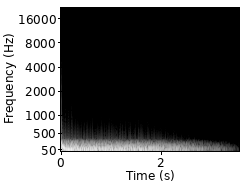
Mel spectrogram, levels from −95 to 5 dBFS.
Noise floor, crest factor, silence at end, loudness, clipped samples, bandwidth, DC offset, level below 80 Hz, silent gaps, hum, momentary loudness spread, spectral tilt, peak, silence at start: -52 dBFS; 14 dB; 0.8 s; -17 LUFS; under 0.1%; 0.3 kHz; under 0.1%; -16 dBFS; none; none; 19 LU; -15.5 dB/octave; 0 dBFS; 0 s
